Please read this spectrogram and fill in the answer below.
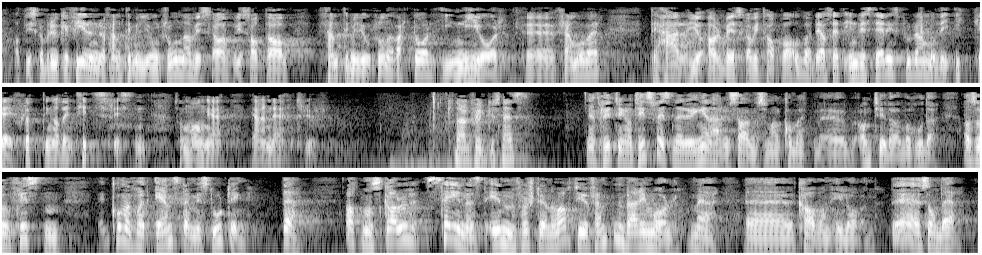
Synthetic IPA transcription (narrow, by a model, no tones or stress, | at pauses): ɑt̪ʋɪskɑlbɾʉːkəfiːɾəhʉnd̪ɾɔfɛmt̪ɪmɪlɪjuːnkʰɾuːnəɾʋɪskɑʋɪɑsɑt̪ːɑʋ | fɛmt̪ɪmɪljuːnkʰɾuːnəɾʋæʈːoːɾɪniːoːɾfɾɛmːoːʋəɾ | d̪̥ɛhæːɾjʔɑɾbæɪəskɑlʋɪt̪ʰɑːpʰɔɑ̰lʋoːɖɛɾɑsɔɛɪt̪ɪnʋɛst̪eːɾɪŋspʰɾʊɡɾɑmːɔd̪ɛɛʔɪkːəæflœt̪ːɪŋɑʋd̪ɛnt̪ʰiːd̪̥sfɾɪ̰st̪n̩sɔmːɑŋːə̰jæ̰ːɳə̰t̪ʰɾʉ̰ːɾ | kʰnɑɡfʏlkəsneːs | æflʏt̪nɪŋɑʋt̪ʰiːd̪sfɾɪst̪n̩ædɖɛjʊɪŋːənhæːɾɪsɑːln̩sɔmhɑɾkʰɔmːət̪ɑnt̪ʰyːd̪əoːʋəɾhuːd̪əʔɑls̬ɔfɾɪst̪n̩kʰɔmːəfʁɔɛɪt̪eːnst̪ɛmːɪst̪uːʈʰɪŋː | d̪̥ɛ | ʔɑt̪mɑnskɑlseɪnəst̪ɪnːn̩fœʂʈəjɑnʉɑːɾt̪ʰyːʋəfɛmt̪n̩ʋæːɾəɪmoːlmɛ | kʰɾɑːʋənɪloːʋənd̪̥ɛæɾsɔnːd̪ɛ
